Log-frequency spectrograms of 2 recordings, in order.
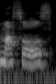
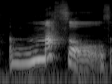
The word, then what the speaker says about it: muscles: so the pronunciation of muscles is we don't pronounce the C sound because English is a terrible language we have extra letters all the time that we don't need so it's pronounced muscles muscles and this is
